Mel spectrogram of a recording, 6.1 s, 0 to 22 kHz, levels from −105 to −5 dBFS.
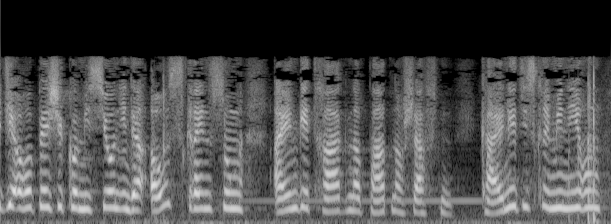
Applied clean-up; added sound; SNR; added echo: none; Telephone; 19 dB; none.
